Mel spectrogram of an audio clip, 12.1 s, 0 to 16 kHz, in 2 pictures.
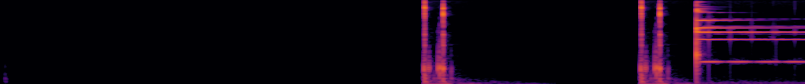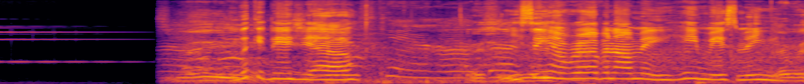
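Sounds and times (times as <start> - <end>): notification bell ding: 5.2 - 7.1.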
